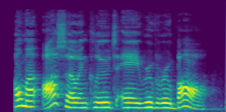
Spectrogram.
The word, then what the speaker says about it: Houma: There's a town, Houma. – Houma, Louisiana? – Is that pronounced? – Houma.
